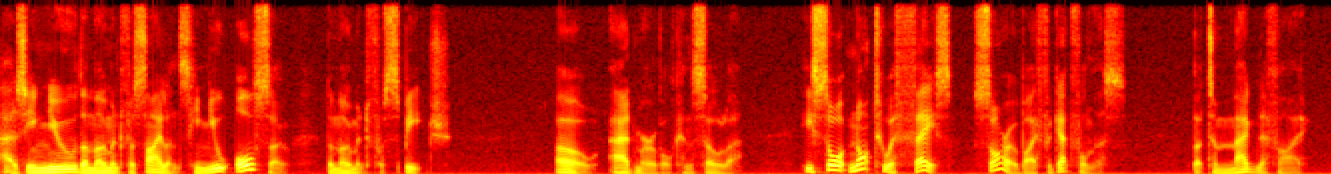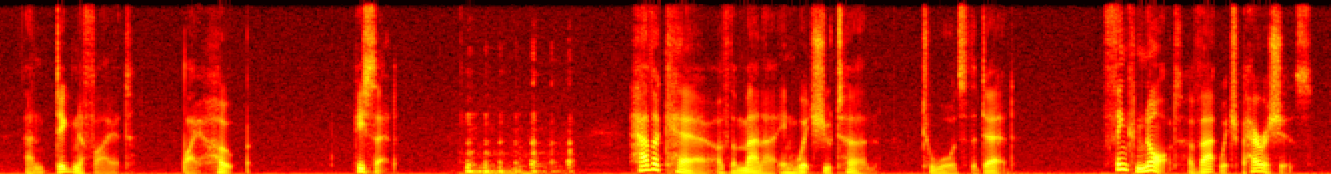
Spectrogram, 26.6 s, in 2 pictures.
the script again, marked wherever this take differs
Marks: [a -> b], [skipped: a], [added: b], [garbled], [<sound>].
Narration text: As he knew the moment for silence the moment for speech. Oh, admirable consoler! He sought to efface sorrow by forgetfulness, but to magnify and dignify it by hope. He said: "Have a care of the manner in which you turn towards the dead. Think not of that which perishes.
As he knew the moment for silence [added: he knew also] the moment for speech. Oh, admirable consoler! He sought [added: not] to efface sorrow by forgetfulness, but to magnify and dignify it by hope. He said: [laugh] "Have a care of the manner in which you turn towards the dead. Think not of that which perishes.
